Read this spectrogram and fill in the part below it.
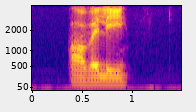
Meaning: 1. more, beyond 2. Forming the comparative form of adjectives
- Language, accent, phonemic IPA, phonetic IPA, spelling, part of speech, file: Armenian, Eastern Armenian, /ɑveˈli/, [ɑvelí], ավելի, adverb, Hy-ավելի.ogg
